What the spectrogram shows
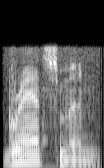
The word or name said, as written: grantsman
